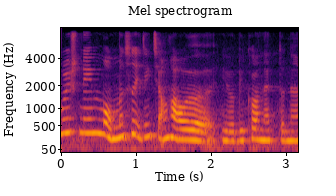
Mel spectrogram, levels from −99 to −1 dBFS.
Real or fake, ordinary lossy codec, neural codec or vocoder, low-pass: real; none; none; 7.2 kHz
